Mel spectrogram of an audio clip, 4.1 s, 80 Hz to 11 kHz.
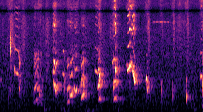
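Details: Litter of 19-day-old Rhodesian Ridgeback puppies indoors: short high squeaks and whimpers repeated about three times a second, uneven and overlapping, with faint background rustling.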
